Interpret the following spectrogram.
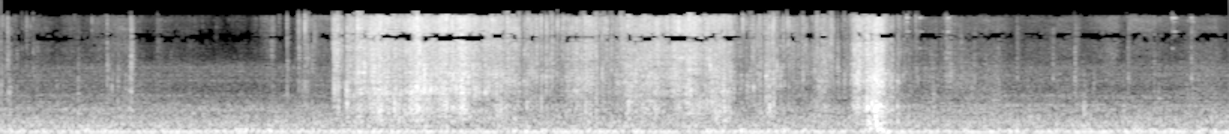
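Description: Paper takeout bag crinkling and rustling as a breadstick is handled, densest a couple of seconds in, with one short sharp crackle about six seconds in.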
